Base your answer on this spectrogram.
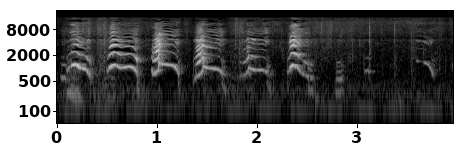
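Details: Three-week-old German Shepherd Dog puppies playing at a small kennel on rural land in Mayo, Florida. Loud, harmonic, down-curving yelps come about twice a second, six strong in a row, then trail off into faint whimpers.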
